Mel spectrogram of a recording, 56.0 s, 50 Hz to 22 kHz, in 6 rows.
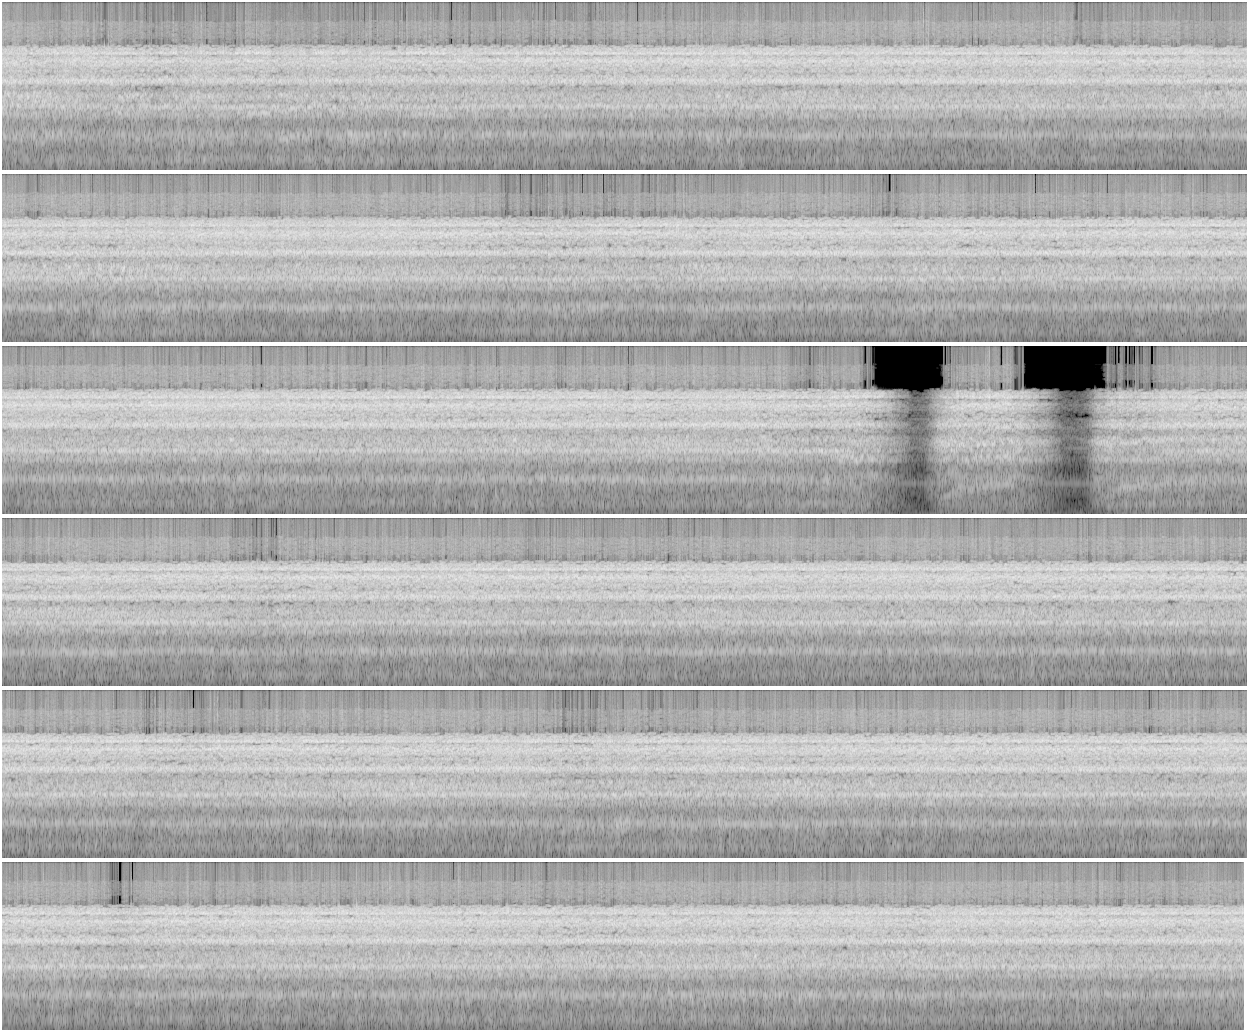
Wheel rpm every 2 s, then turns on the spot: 220, 220, 230, 230, 230, 230, 230, 230, 230, 230, 230, 230, 130, 140, 220, 230, 230, 230, 230, 220, 220, 230, 230, 230, 230, 230, 230, 230.
none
